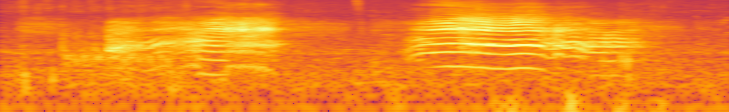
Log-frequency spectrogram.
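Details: Young nyala calf in the wild, crying desperately after being caught by a leopard while its mother tries to distract the predator; two drawn-out, quavering, harmonic bleats about a second each, separated by a short pause, over faint background hiss.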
